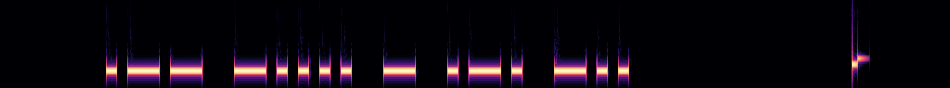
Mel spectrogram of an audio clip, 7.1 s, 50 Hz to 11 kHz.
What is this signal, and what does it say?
Morse code, heard as a keyed tone, about 15 wpm, 700 Hz. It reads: W6TRD
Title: USA Call Signs - 5 Characters - 4x Character Spacing - 15wpm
